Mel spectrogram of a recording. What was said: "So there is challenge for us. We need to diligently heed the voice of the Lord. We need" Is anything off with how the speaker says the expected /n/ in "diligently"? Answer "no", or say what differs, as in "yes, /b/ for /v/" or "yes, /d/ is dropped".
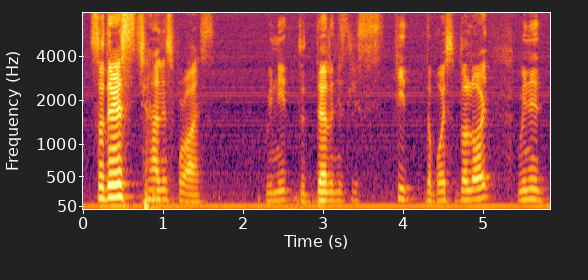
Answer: yes, /n/ is dropped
